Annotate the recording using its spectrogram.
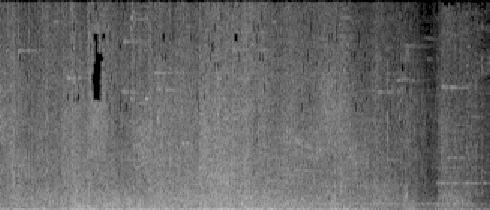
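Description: Magic blasts and sword hits crackle and boom in a busy fight.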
